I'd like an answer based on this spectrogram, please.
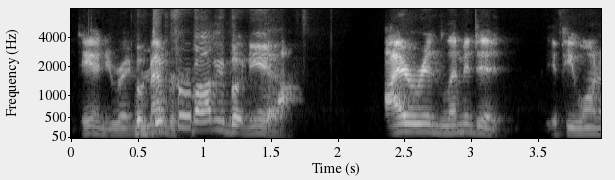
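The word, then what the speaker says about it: Bonilla: He was he was he was mentioning Bobby Bonia day, but he goes he goes Bobby Bonil. He goes, "How do you pronounce that?" And like Bickley had to be like Bonia.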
